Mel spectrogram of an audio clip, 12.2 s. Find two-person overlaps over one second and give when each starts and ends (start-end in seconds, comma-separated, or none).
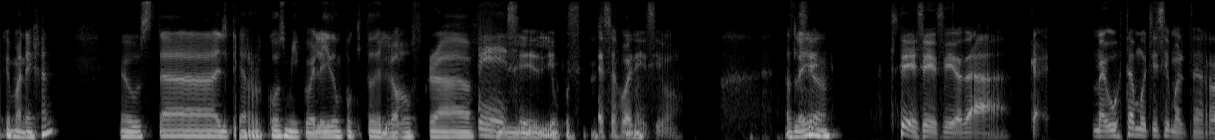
4.8-6.5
